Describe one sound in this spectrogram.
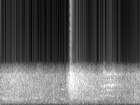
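A firework bangs once nearby.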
